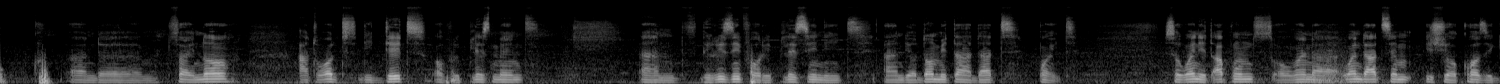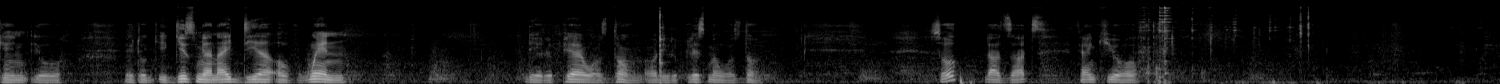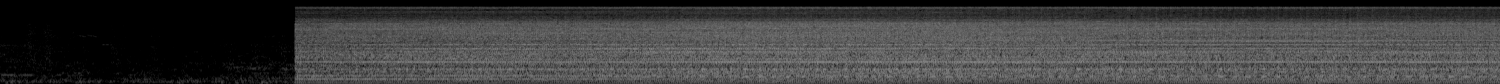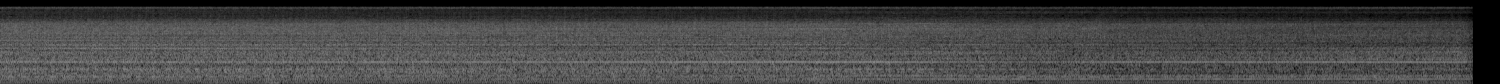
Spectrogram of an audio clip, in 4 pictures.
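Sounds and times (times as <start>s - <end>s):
car engine idling: 33.0s - 59.2s
mechanical belt whir: 33.0s - 59.8s.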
